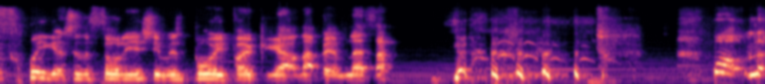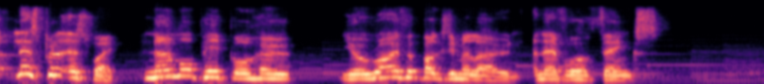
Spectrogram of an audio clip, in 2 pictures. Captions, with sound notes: Before you get to the thorny issue of his boy poking out of that bit of leather! [GIGGLING] Well, look, let's put it this way: No more people who... ...you arrive at Bugsy Malone, and everyone thinks...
